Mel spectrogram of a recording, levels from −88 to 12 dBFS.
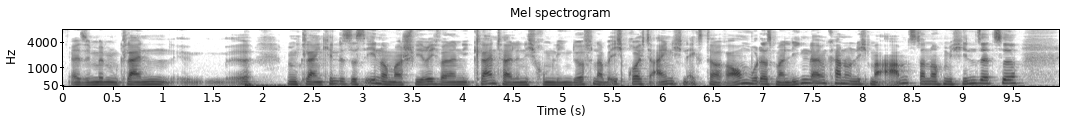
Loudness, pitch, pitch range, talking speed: -21 LUFS, 120 Hz, 110-135 Hz, 260 wpm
